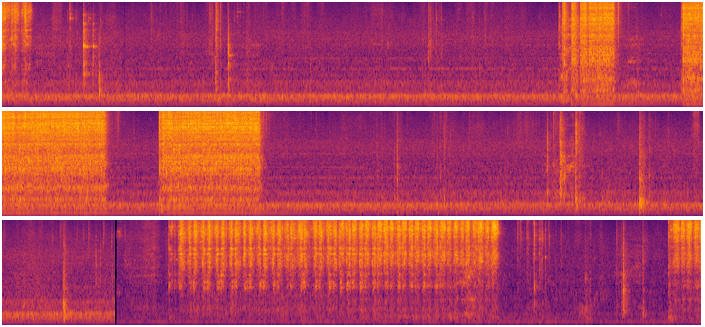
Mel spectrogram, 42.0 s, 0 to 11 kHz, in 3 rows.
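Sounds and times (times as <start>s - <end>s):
steady hum: 30.7s - 38.1s.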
